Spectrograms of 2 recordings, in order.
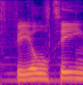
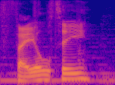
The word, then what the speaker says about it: fealty: me on my pronunciation its fealty not fail tea so I'll try remember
